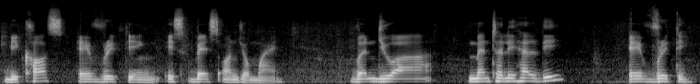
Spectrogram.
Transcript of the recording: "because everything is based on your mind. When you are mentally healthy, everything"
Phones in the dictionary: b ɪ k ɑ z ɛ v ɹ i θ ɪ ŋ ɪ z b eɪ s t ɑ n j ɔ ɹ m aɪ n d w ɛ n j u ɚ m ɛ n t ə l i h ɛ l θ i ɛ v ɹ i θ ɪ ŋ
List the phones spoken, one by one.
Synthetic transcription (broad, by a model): b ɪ k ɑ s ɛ v ɹ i t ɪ ŋ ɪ s b eɪ s t ɑ n j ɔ m aɪ n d w ɛ n j u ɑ m ɛ n t ə l i h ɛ l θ i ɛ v ɹ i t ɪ ŋ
